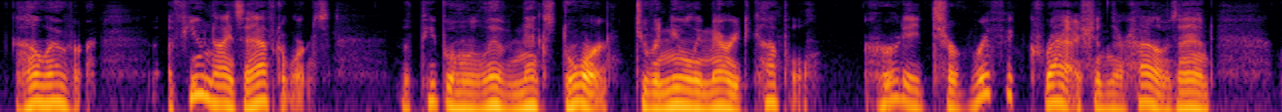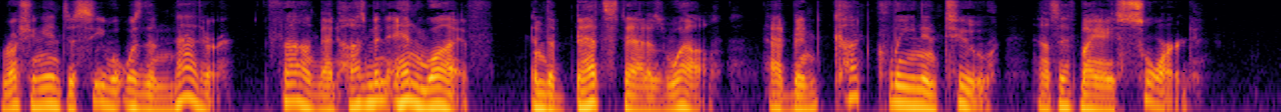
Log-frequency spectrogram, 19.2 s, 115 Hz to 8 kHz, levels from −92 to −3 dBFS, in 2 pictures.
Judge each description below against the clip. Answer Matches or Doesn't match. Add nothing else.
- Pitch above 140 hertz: Doesn't match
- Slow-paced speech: Doesn't match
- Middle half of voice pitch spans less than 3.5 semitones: Doesn't match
